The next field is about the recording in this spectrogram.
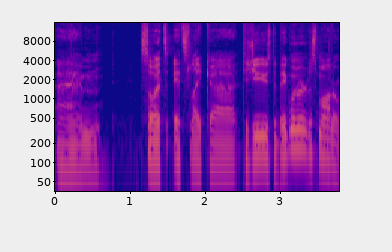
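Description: Speech at a moderate pace with ordinary pitch variation comes through a very clean recording with a silent background, the sound dry and close with no echo. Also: man. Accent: Limerick. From Ireland (Limerick). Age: 30s. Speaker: podcast host. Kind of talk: casual chat.

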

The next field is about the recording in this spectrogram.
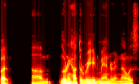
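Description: A man with an American accent and a plain, everyday voice talks fairly quickly at a fairly low pitch, the sound dry and close with no echo. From Houston, Texas. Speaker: former police officer and ex-seminarian. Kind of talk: interview.

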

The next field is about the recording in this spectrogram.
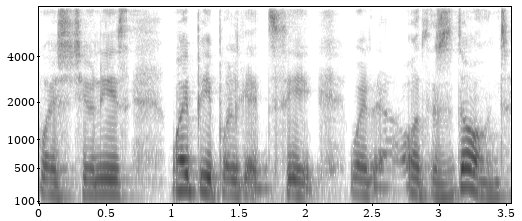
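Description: A woman's dark, mellow tone in a Spanish accent. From Spain. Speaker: biobank director. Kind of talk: interview. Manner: halting, many fillers and restarts.

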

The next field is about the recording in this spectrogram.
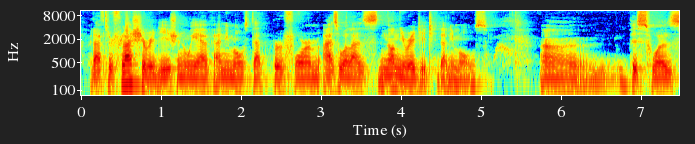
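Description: A man with a French accent speaks at a fairly low pitch and a fairly slow pace. His pitch varies in an ordinary way, and background noise is noticeable. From southwest France. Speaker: radiation biology researcher. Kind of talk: interview. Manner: halting.

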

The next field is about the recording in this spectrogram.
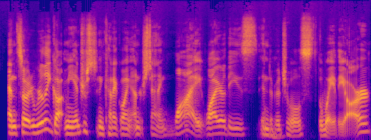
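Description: With a western Canadian accent, a woman with a very deep, low pitch speaks with lively intonation in a very clean recording with a silent background and a dry, close sound with no echo. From Vancouver, western Canada. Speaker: forensic psychologist and professor. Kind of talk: interview. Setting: studio. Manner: halting, frequent repetitions.

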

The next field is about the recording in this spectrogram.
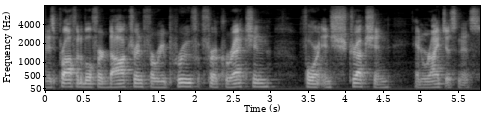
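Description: A man speaks in a bright, sharp tone at a fairly slow pace. His intonation stays monotone and flat. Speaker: podcaster and Bible student. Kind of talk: Bible teaching monologue.

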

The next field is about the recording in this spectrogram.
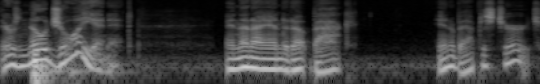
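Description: A man with an American accent talks at a fairly slow pace in a fairly low, somewhat breathy voice, using very wide pitch swings and long, frequent pauses. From US, rural farming village. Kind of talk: casual chat. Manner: animated.

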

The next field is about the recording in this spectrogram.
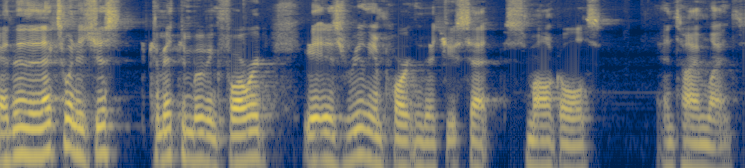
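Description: This man's voice sits at a medium pitch, with a dark, mellow tone and ordinary pitch variation. He talks at a moderate pace, and his loudness swings widely. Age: 70s. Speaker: business consultant. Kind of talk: interview about problem solving.

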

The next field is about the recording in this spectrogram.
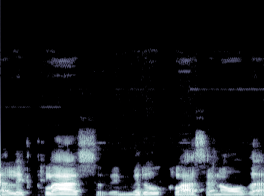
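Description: Bright and sharp in tone, a man speaks with a Ghanaian accent. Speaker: politician. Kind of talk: interview. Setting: studio.

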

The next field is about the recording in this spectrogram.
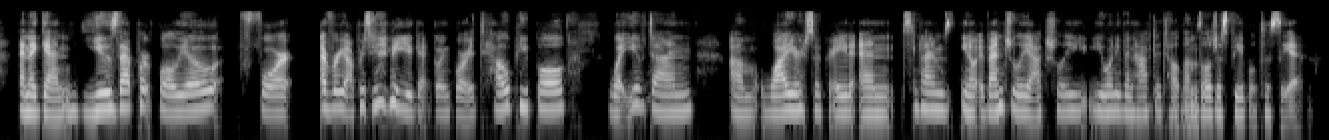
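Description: A woman with a Canadian accent has an unremarkable speaking voice, medium in pitch, with fairly even intonation at a fairly quick pace. The sound is dry and close with no echo, over a quiet background. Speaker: PR consultant. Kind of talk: panel discussion.

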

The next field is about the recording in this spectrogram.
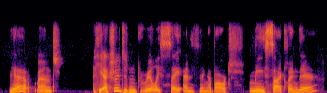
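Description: A woman's fairly low voice with ordinary pitch variation at a fairly slow pace. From Germany. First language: German. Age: 30s. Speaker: travelling cyclist. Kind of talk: casual interview.

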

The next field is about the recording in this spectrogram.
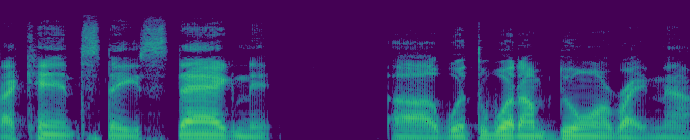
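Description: The recording is very clean, with a silent background. In it, a man talks at a moderate speed. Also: dry, close sound with no echo. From Detroit, US Midwest. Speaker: podcaster and retired soldier.

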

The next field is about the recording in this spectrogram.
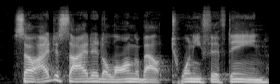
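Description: A man with an Alabama accent speaks with fairly even intonation on a very clean recording with a silent background. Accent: Southern US (Alabama). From Alabama, Muscle Shoals. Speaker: state auditor, politician. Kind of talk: interview, personal story.

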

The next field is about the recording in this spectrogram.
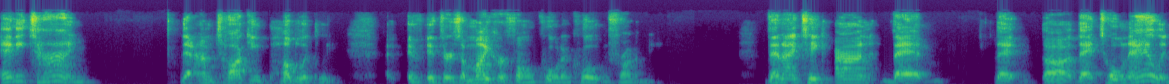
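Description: Speaking at a fairly slow pace with long, frequent pauses, a man uses a bright, sharp tone, fairly high in pitch, with vocal fry, very wide pitch swings and big swings in loudness. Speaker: voice coach or podcast host. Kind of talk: casual chat. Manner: energetic, projected public voice; loud, sounds like yelling.

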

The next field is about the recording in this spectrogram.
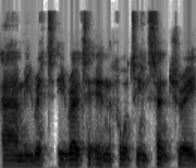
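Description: A man's bright, sharp voice in a British accent, moderate in pace, with monotone, flat intonation. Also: quiet background. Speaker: novelist. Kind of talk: casual chat. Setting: video call.

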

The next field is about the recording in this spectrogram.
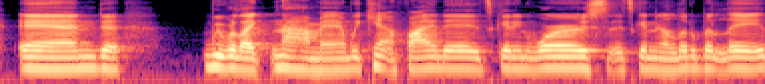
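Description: Over a silent background on a very clean recording, a man with a fairly high pitch speaks at a moderate pace in a monotone, flat intonation. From Mexico. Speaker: motivational influencer. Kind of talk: casual chat.

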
